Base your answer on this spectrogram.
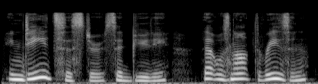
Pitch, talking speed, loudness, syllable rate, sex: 215 Hz, 170 wpm, -15 LUFS, 4.8 syllables/s, female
